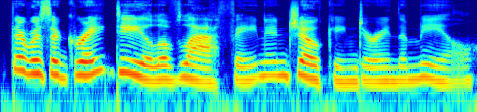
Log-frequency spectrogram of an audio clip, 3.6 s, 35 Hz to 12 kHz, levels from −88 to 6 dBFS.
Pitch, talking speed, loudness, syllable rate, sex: 215 Hz, 200 wpm, -18 LUFS, 4.7 syllables/s, female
